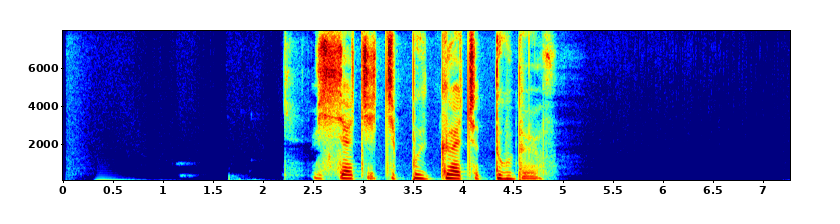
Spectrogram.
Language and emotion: Russian, angry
